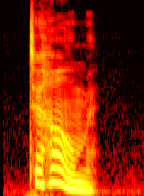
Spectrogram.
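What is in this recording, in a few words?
to home, female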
